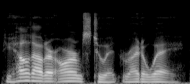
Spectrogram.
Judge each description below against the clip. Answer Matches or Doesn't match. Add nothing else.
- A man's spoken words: Matches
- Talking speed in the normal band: Doesn't match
